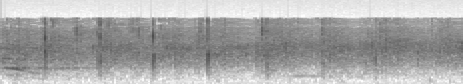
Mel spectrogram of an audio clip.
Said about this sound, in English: Give the Lord a big hand clap of praise before you're seated.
